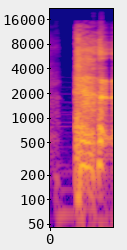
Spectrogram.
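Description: A single sharp, loud cough bursts out close to the microphone after a brief hush, ending in a short rasp.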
